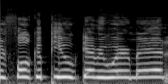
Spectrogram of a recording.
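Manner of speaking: high miserable cry; high distressed yell. Retold or imitated. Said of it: "I was like".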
